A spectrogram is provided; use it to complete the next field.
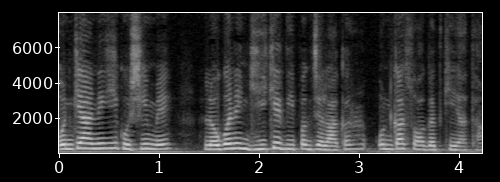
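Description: Fairly even intonation and a fairly slow pace from a woman with a high pitch. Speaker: news presenter. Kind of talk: news report. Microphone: lapel.

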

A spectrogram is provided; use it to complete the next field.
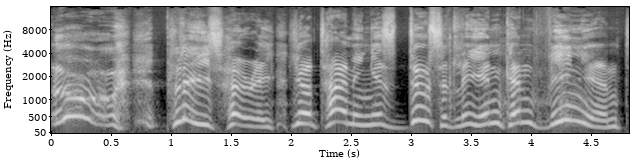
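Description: This is a cartoonish character voice with high pitch. It moves along at a fairly slow pace. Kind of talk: old-fashioned posh villain speech. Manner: gloating, theatrical, villainous.

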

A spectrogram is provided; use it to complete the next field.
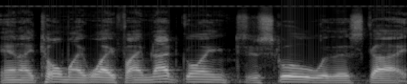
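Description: Against a quiet background, a man talks at a very slow pace in a dark, mellow tone. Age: 90s. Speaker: World War 2 veteran, architect. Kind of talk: interview answer. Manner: humorous, laughs often. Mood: relaxed, humorous. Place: studio. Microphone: lapel.

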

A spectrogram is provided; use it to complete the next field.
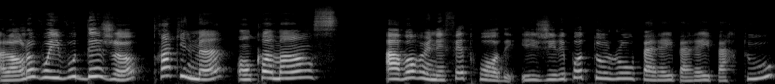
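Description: Very slow and raised to carry, this woman's high voice has a bright, sharp tone, a Quebec accent and very wide pitch swings over a quiet background. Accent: Québécois French. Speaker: painting teacher. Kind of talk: live-stream painting tutorial. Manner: animated. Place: home room. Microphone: webcam.

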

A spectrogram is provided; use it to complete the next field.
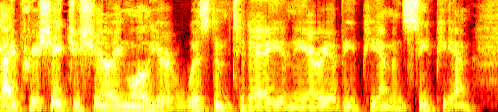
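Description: A man at a moderate pace with hardly any pauses, over a quiet background. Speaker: podcast host and business consultant; podcast host. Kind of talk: interview. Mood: warm, appreciative. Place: home room. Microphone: video call.

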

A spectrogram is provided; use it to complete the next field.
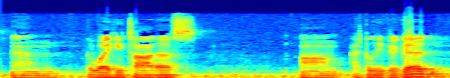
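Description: Over light background noise, a man speaks with a very deep, low pitch and ordinary pitch variation. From New Mexico (Navajo). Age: young. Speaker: interviewee. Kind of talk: interview testimony. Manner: halting. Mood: thoughtful, reflective.

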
